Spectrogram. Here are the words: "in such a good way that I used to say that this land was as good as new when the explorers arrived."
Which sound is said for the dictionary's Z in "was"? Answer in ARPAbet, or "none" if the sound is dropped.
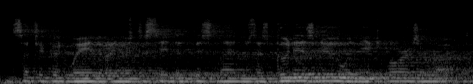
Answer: Z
